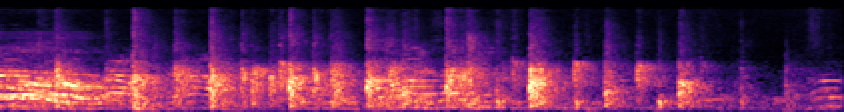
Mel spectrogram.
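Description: Spectators' voices, an 'oh' at the start and then overlapping talk, over a run of irregular sharp claps and slaps; the sharpest slap comes about two-thirds of the way through.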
